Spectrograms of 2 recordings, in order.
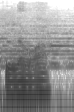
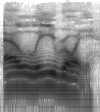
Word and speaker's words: Leroy: We are here with Hugo, Lesizza from Perrelet and Leroy, or for my English speaking friends who have no elegance in their pronunciation, Perrelet and Leroy.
